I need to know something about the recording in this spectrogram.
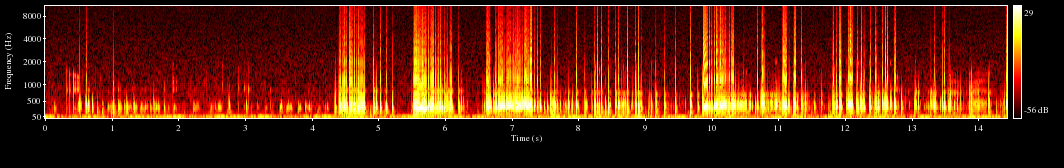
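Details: Own abdomen recorded with a USB stethoscope: bursts of gurgling and bubbling, growing louder and busier partway through; active bowel sounds, normal stomach rumble (borborygmi).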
